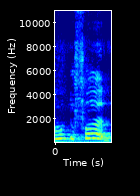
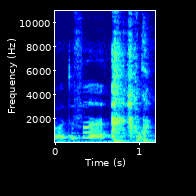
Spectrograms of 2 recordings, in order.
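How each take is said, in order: First: High, startled exclamation of disbelief; shocked what the fuck. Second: High, slow, breathy drawn-out what the fuck; drawn-out disbelief. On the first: Retelling spotting the boy after years, high startled disbelief. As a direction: blurt it out, caught off guard. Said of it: "I was like". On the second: Retelling seeing the boy again, slow high stunned disbelief. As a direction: stretch it out, stunned all over again. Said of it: "And I'm like". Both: Retold or imitated.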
